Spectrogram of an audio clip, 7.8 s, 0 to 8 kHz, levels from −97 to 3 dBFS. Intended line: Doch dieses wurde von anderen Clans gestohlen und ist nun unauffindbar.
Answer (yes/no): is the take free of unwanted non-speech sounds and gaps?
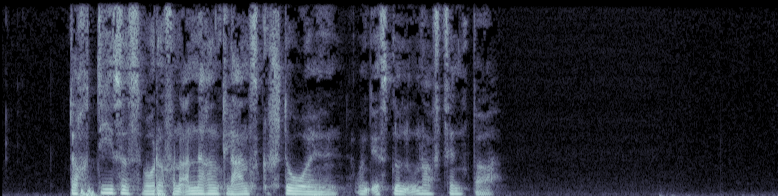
yes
